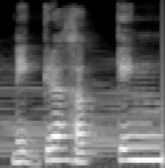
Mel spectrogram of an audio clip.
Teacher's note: నిగ్రహ తర్వాత విసర్గ ఉచ్చారణ ఖ లాగా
